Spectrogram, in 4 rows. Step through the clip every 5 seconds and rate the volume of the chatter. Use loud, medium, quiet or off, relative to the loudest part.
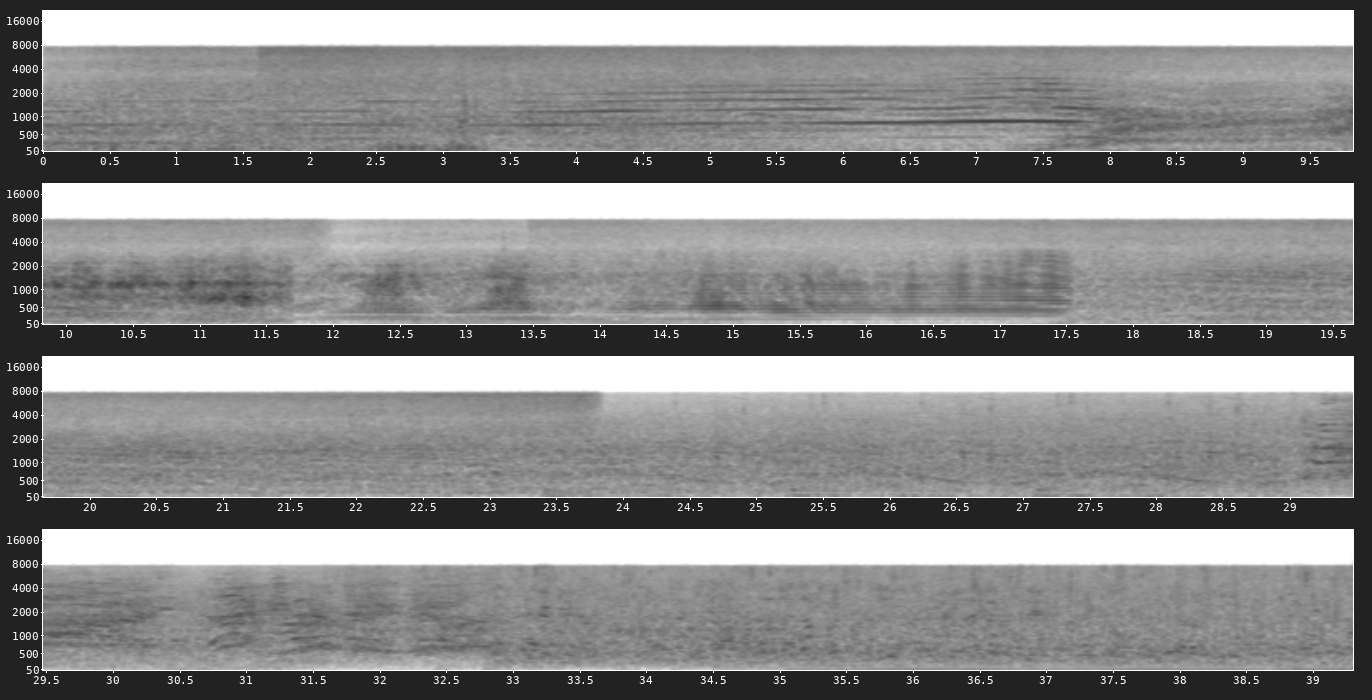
off, off, off, medium, medium, loud, loud, loud.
